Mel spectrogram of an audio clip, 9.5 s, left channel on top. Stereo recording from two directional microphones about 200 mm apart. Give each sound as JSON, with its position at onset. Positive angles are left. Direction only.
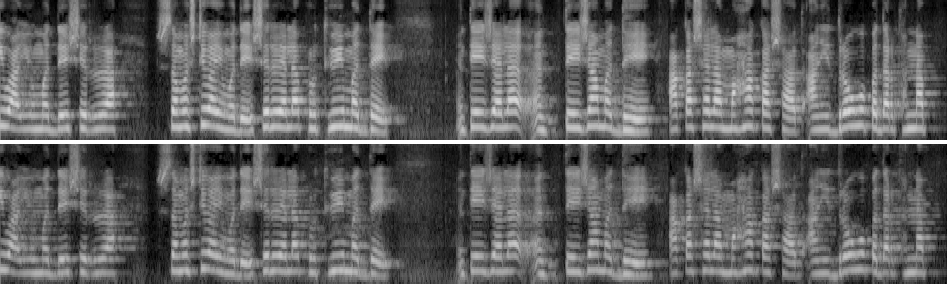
{"t": 0.0, "sound": "a woman's voice", "side_deg": 20}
